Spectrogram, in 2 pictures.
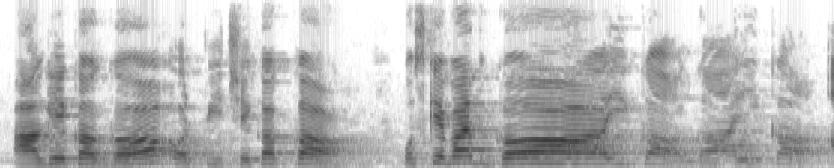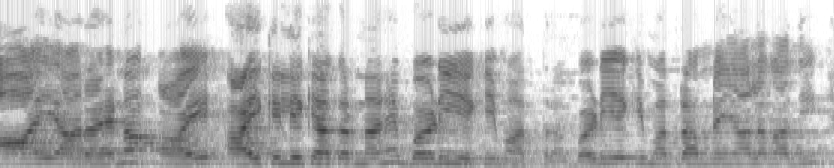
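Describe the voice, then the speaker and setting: A woman with a high voice works slowly through a grammar lesson. She repeats each example with patience and checks in with her students as she goes. The sound is dull and echoey, as if recorded in a bare room, with a faint hiss behind her. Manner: patient, repetitive, checks in with 'okay' often. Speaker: teacher. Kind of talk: exam-prep grammar lesson.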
